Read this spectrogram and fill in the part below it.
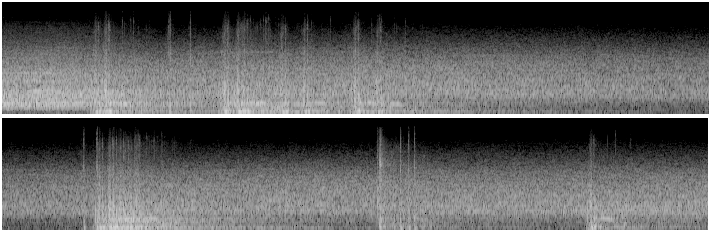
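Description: Hockey sticks strike a puck with sharp clacks.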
